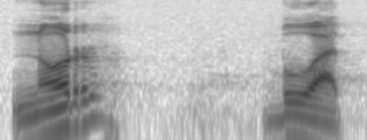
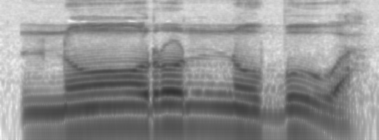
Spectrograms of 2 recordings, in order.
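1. Frasa itu diucapkan singkat dan menyatu. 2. Frasa itu diucapkan lengkap, setiap suku kata. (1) "orang kampung menyebut doa nur buat" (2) "Yang benarnya nurun nubuwah"

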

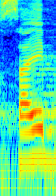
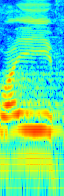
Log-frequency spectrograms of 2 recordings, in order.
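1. প্রথম 's' ধ্বনিটি হালকা ও পাতলা। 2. প্রথম 's' ধ্বনিটি ভারী ও মোটা। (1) "সাইফ বললে হবে না।" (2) "সোয়ারটাকে আমরা মোটা করে উচ্চারণ করব"

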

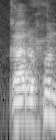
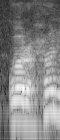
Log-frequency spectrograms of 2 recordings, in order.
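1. İlk sesli harf açık bir a sesidir. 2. İlk sesli harf yuvarlak bir u sesidir. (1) "Ve kile bil fethi el cirahatu" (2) "Ve bil dammi elemuha"

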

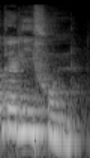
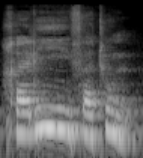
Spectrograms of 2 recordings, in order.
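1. Le mot finit par -oun, sans son t. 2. Le mot finit par -atun, avec un son t. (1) "c'est pas califoun" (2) "Il y a un tas à la fin"

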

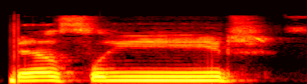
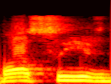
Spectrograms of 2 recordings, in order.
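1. İlk hece ince, ön bir e sesi taşır. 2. İlk hece kalın, açık bir a sesi taşır. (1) "Ba harfi de incedir" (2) "Basir demeyeceğiz"

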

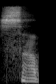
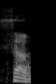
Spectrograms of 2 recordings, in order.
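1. ব্যঞ্জনটি hissing 's' ধ্বনি। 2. ব্যঞ্জনটি লিসপড 'th' ধ্বনি। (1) "সা সা বলা যাবে না" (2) "সা উচ্চারণ হয় জিব্বার আগা তাতের আগা"

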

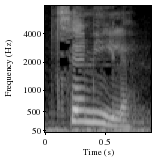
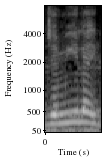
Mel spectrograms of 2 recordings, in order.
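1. يبدأ الاسم بصوت 'ts'. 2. يبدأ الاسم بصوت 'j'.

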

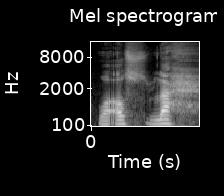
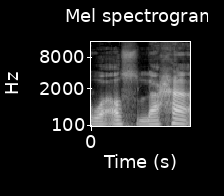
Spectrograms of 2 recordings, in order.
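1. শেষ শব্দটি সাকিন ব্যঞ্জনে শেষ হয়েছে। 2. শেষ শব্দটি একটি হ্রস্ব স্বরে শেষ হয়েছে। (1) "আমি থামার সময় পড়েছি ওয়া আসলাহ, সাকিন করে থামছি" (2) "এখানে যেমন দেখেন ওয়া আসলাহা আছে"

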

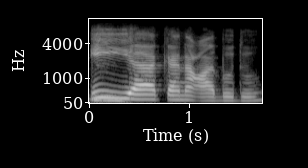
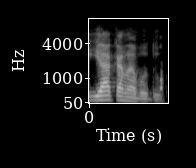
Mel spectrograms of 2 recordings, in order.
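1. 'y' ধ্বনিটি একটু চাপ দিয়ে দ্বিত্ব করা হয়। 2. 'y' ধ্বনিটি ছোট ও একক। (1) "এটা হবে ইয়াকা নাবুদু ... ইয়াতে গিয়ে একটা ধাক্কা হবে" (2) "অনেকে অনেকে এটাকে পড়ার সময় বলে কি"

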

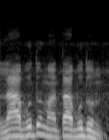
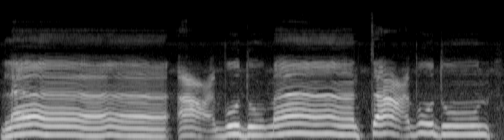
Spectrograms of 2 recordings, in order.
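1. 'La' ছোট, 'budu'-র আগে কোনো গলার ব্যঞ্জন নেই। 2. 'La' লম্বা, 'budu'-র আগে গলার একটি ব্যঞ্জন আছে। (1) "অধিকাংশ লোক টানে না, লা বুদু বলে ... এভাবে হবে না আসলে" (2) "হলকের মাঝখান থেকে আ বুদু"

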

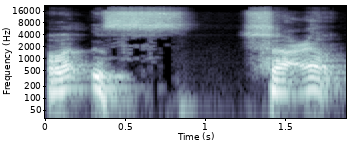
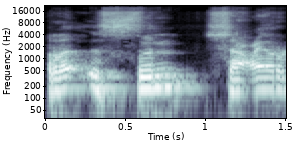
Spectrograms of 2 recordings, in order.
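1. ഓരോ വാക്കും അവസാനം 'un' എന്ന ശബ്ദം ചേർക്കാതെയാണ് ഉച്ചരിക്കുന്നത്. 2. ഓരോ വാക്കും അവസാനം 'un' എന്ന ശബ്ദം ചേർത്താണ് ഉച്ചരിക്കുന്നത്. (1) "പക്ഷെ ഉച്ചരിക്കേണ്ടത് എങ്ങനെയാണ്? റഅ്സ് ഷഅർ എന്നാണ്" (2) "എഴുത്തിൽ റഅ്സുൻ ഷഅറുൻ എന്നൊക്കെ ഉണ്ടാകും"

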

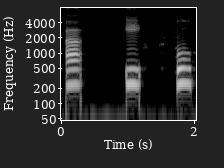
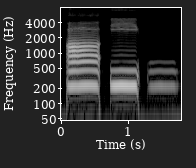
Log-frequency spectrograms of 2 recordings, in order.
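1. स्वर छोटे रखे जाते हैं। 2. स्वर खींचकर लंबे बोले जाते हैं। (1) "हमने ज़बर ज़ेर पेश को ज़रा भी खींच कर नहीं अदा करना" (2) "वो ज़बर ज़ेर पेश को खींच कर पढ़ देते हैं, आ ई ऊ ऐसे पढ़ देते हैं"

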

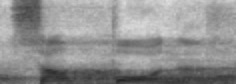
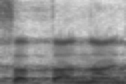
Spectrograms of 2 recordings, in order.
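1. Huruf t dan n disambung tanpa vokal. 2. Sebuah vokal disisipkan di antara t dan n.

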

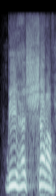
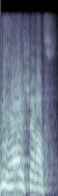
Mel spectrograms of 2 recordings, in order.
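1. تُدغم أل التعريف في صوت 'sh' مشدّد. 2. تُلفظ الألف واللام منفصلتين. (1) "شوف ما زال يلفظ الالف واللام" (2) "يعني ما تقول بها الشرف يوقف الوزن"

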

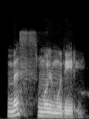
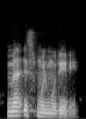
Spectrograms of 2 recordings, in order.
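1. Die Wörter werden ohne i-Laut dazwischen verbunden. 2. Der i-Laut wird ausgesprochen, damit die Wörter getrennt bleiben. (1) "Ich sagte Mesmul Mudiri" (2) "Ich habe nicht gesagt Ma Ismul Mudiri"

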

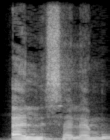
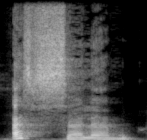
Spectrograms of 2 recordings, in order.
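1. Le L se prononce devant le S. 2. Le L est muet et le S se double. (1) "Tu vas pas dire al-salamu alaykum" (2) "Non, c'est as-salamu"

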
